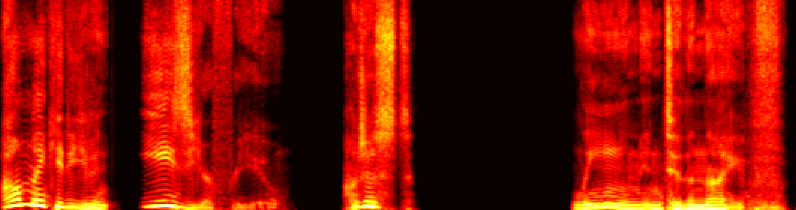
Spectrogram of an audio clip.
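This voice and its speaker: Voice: medium pitch, big pitch swings, gravelly, warm tone, dry recording, full character voice. Performer playing a smug, teasing demon, close and dry. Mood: daring. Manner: teasing, coaxing, unhurried with lingering pauses. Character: smug, teasing demon contract-dealer, calmly dominant over captive. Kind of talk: ASMR roleplay, intimate scripted monologue.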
